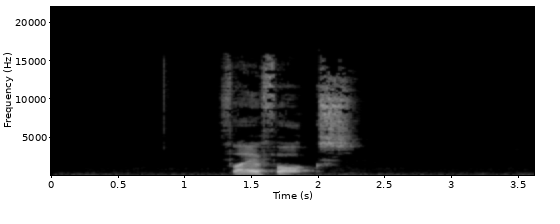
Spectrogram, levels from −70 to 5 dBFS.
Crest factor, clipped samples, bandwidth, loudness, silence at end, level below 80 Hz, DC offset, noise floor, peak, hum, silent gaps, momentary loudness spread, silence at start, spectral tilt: 22 dB; under 0.1%; 16 kHz; -22 LUFS; 1.35 s; -66 dBFS; under 0.1%; -59 dBFS; -6 dBFS; none; none; 10 LU; 1.3 s; -1.5 dB/octave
